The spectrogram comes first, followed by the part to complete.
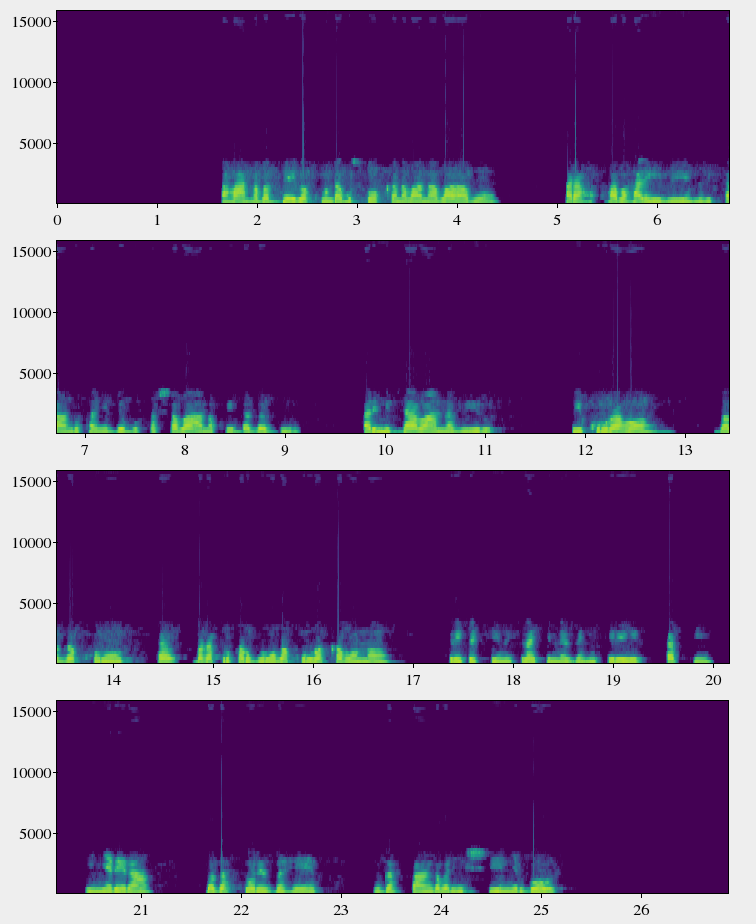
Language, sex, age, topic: Kinyarwanda, female, 25-35, education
